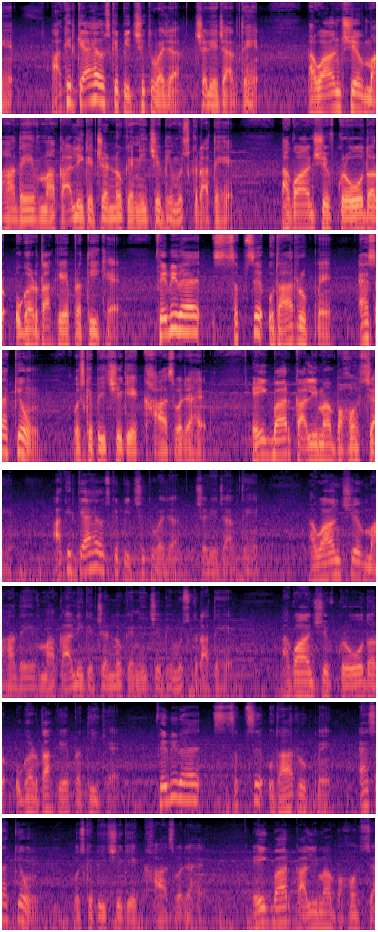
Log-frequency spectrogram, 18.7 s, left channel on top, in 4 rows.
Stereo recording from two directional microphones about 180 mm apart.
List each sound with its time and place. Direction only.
0.7 s speech: 15° left (ahead or behind)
